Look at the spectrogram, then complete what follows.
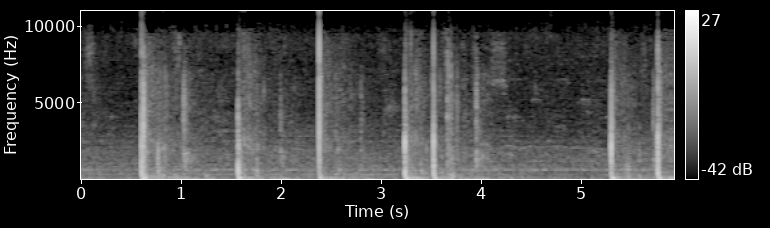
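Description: Aerial firework shells bursting: about seven sharp booms at irregular intervals, a few close together in pairs.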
